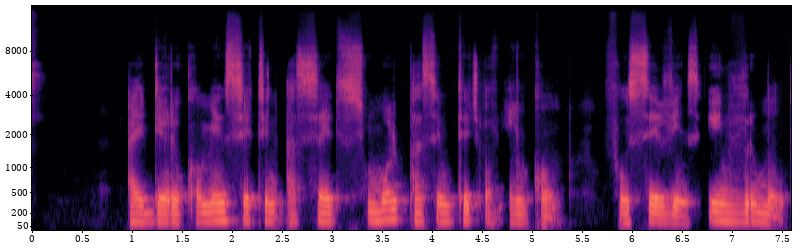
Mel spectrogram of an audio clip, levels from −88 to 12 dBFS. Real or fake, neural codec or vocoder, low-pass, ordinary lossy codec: fake; codec, 44.1 kHz, 2.6 kbps, DAC; 14.4 kHz; none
